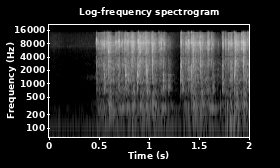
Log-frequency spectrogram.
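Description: IBM Wheelwriter 2 electronic daisy-wheel typewriter printing a fast run of characters as keys are typed. The rapid clatter starts about half a second in and comes in three runs with two brief breaks.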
